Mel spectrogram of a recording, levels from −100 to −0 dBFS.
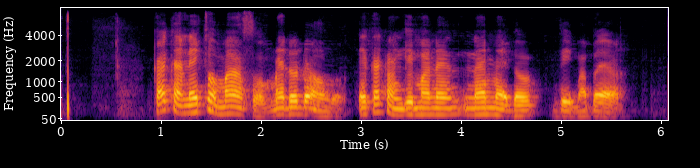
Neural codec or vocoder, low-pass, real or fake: codec, 44.1 kHz, 3.4 kbps, Pupu-Codec; 7.2 kHz; fake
